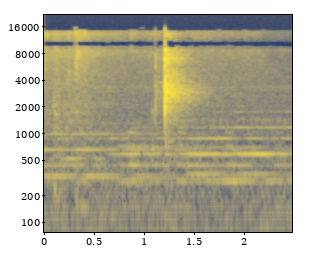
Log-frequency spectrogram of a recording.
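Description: Soft background music with held notes, and one sharp plastic click a little over a second in: the flip-top cap of a bottle of acrylic craft paint snapping open.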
